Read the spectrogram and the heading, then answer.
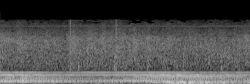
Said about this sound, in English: Church, let's clap our hands for the Lord Jesus Christ. Clap your hands for Jesus.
